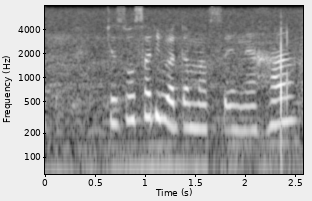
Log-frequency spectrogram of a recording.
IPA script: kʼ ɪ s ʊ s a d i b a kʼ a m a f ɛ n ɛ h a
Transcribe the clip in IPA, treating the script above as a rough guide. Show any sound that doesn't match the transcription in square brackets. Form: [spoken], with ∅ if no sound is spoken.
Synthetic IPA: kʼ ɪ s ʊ s a d i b a [tʼ] a m a [s] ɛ n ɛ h a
